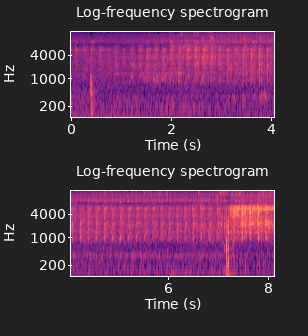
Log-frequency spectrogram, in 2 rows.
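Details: Porsche Macan petrol engine at 74,000 km with high oil consumption, idling with a steady metallic knock about three taps a second; borescope inspection found cylinder wall scoring.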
